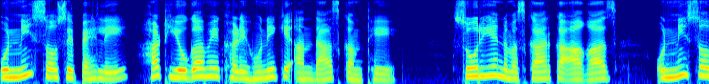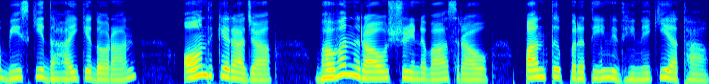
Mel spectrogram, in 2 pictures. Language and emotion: Urdu, neutral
